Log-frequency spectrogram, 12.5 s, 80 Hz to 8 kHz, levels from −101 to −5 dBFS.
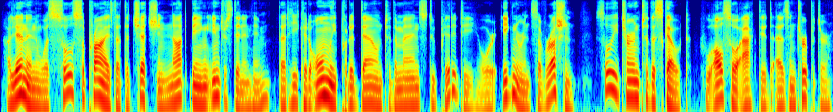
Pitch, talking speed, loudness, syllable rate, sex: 115 Hz, 180 wpm, -21 LUFS, 5.2 syllables/s, male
